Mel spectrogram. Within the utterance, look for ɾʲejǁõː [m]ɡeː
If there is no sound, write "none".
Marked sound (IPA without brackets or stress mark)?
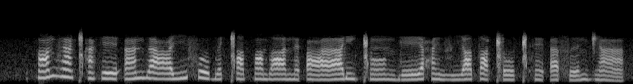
ŋ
